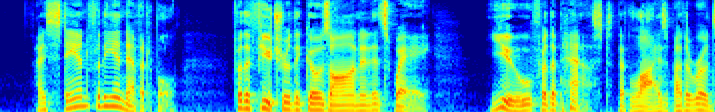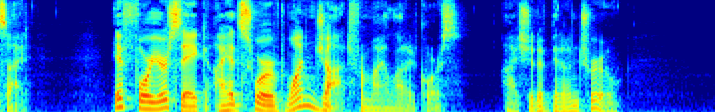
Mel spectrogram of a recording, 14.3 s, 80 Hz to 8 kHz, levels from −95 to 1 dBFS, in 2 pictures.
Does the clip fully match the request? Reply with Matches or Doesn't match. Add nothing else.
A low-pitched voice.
Matches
